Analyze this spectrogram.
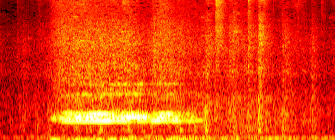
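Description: A train entering a station sounds a steady, sustained whistle for about a second and a half over a low rumble, then the rumble and faint clatter carry on alone.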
